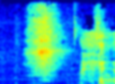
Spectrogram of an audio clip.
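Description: A single sneeze: a breathy, hissing burst rises and fades, then a short voiced, throaty sound follows, with no clear talk over it.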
